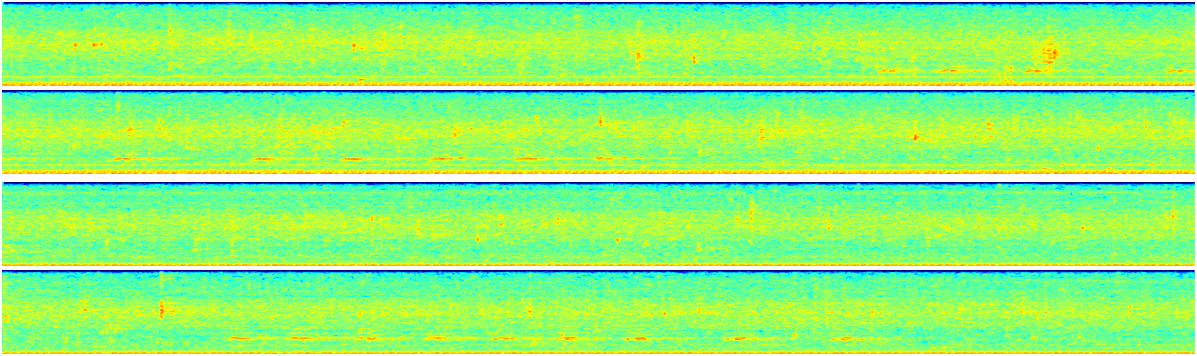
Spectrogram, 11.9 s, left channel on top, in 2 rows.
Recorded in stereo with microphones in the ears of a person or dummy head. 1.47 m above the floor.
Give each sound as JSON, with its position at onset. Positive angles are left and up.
{"t": 0.0, "sound": "an engine running", "side_deg": 20, "distance_m": 5.0}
